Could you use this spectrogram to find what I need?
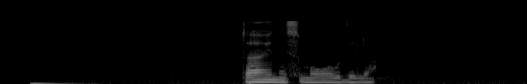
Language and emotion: Russian, sad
